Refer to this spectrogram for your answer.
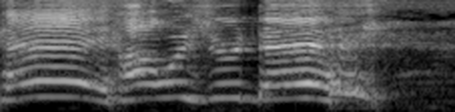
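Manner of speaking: very high, loud yelling voice. Speaker who works with hard-of-hearing people recalls greeting the kid at home, retelling yelling. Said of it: "they want to know why I'm yelling at them".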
